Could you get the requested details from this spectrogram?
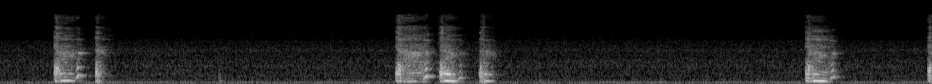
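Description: Three bouts of harsh coughing, six coughs in about nine seconds, with quiet room noise between bouts.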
